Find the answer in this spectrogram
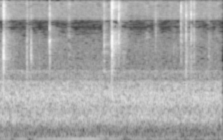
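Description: Near silence with a few faint plastic clicks from the joints of a Beast Wars Neo Heinrad Transformers figure as its legs are swung round, the clearest about halfway through.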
